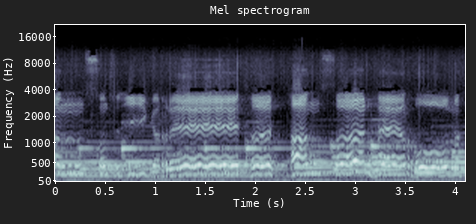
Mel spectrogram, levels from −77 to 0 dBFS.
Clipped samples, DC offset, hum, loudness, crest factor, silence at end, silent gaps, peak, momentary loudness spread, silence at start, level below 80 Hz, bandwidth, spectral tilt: under 0.1%; under 0.1%; none; -16 LUFS; 14 dB; 0 s; none; -2 dBFS; 6 LU; 0 s; -38 dBFS; 12.5 kHz; -4 dB/octave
